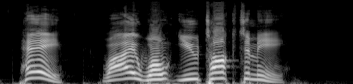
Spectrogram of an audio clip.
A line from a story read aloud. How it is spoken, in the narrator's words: He yells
